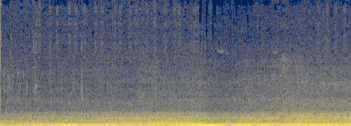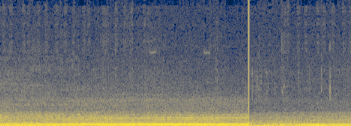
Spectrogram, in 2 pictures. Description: The first is the growling sound while driving straight.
